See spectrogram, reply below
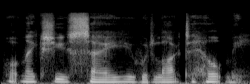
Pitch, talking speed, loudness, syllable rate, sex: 110 Hz, 240 wpm, -20 LUFS, 4.5 syllables/s, male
